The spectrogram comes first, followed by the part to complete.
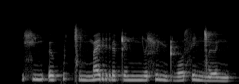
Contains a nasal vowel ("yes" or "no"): no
